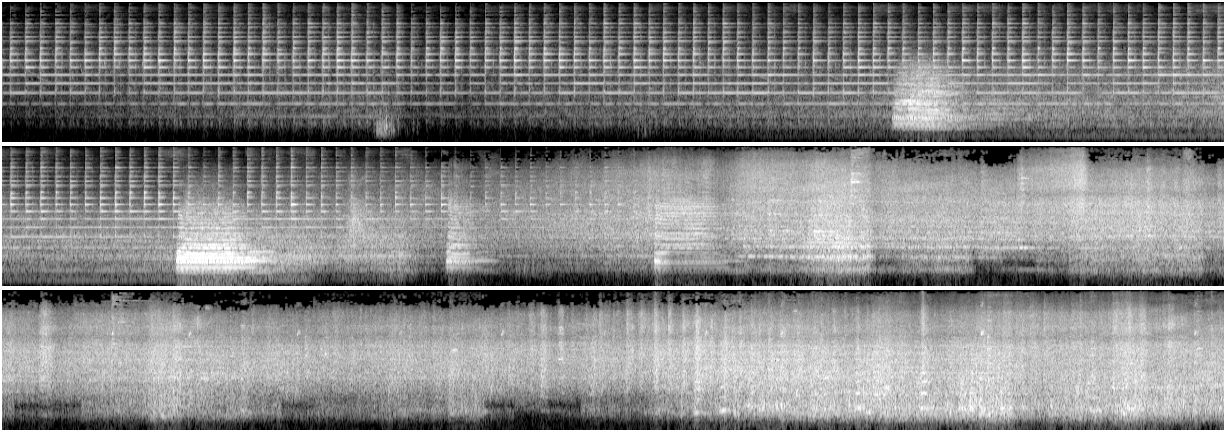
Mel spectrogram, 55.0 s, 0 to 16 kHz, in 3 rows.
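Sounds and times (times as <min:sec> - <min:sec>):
crossing bell ringing: 0:00.0 - 0:36.4
diesel locomotives passing: 0:02.8 - 0:55.0
train wheel clatter: 0:06.9 - 0:55.0
train horn: 0:13.3 - 0:15.2, 0:20.9 - 0:22.8, 0:25.0 - 0:25.8, 0:28.1 - 0:33.9, 0:49.5 - 0:50.7.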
